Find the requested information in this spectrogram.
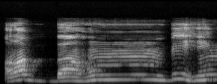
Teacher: میم ساکن کے بعد با آ جائے تو یہاں پر غنہ ہو جاتا ہے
